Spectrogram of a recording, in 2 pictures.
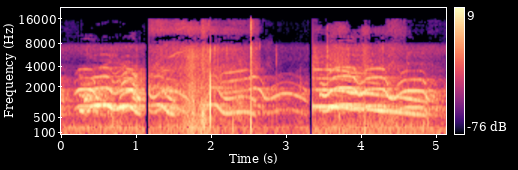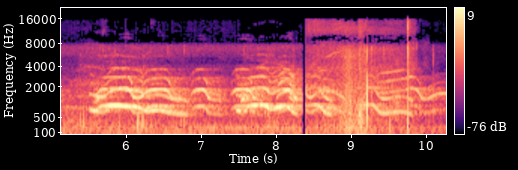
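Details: Several unseen jackals howl together in high, wavering wails broken by yelping, sliding cries, heard but not seen in a brief recording.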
